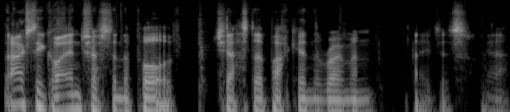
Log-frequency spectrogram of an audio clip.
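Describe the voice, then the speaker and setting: Bright, forceful man joking at a game. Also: lowish voice, fairly even intonation, fast. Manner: jokey and chatty. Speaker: player. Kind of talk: casual chat at a game table.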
